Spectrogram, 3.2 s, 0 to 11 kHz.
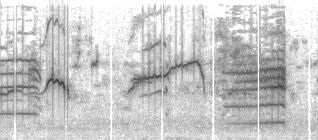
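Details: Southwest Florida bald eagle nest while an eaglet gets its dinner on 13 January 2024. Thin, high whistled notes sliding up and down, then a harsher harmonic squeal, over a steady background hiss.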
